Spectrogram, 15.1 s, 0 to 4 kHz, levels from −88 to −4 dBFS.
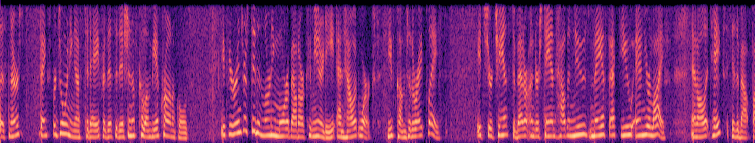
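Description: Right through the speech there's gain pumping. Every time the talker gets loud, the level gets yanked down, and the room noise sits about 34 dB under the speech. The swing is around 20 dB, and the whole thing sounds squashed and breathing. The likely cause is input gain set way too hot with a fast limiter or compressor clamping it. The narrowband call path, which stops dead at 4 kHz, makes everything sound dull.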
